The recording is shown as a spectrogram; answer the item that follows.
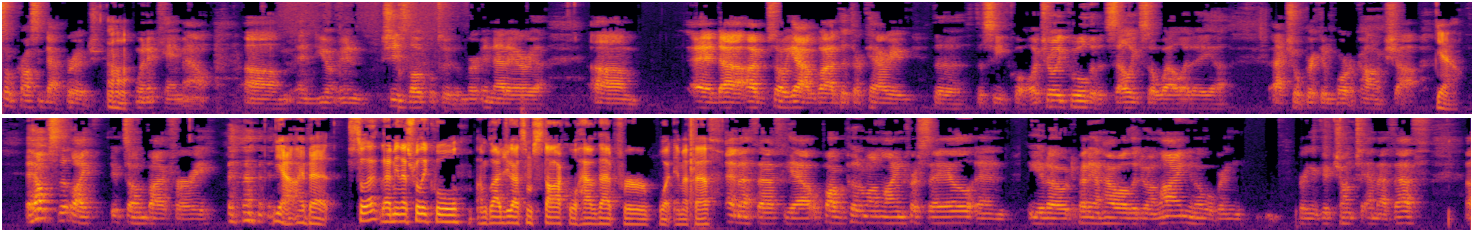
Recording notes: Since we recorded with a solo mic.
